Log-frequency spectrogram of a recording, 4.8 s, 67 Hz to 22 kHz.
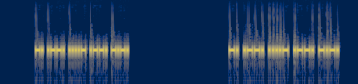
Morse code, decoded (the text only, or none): NP4PC NP4PC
